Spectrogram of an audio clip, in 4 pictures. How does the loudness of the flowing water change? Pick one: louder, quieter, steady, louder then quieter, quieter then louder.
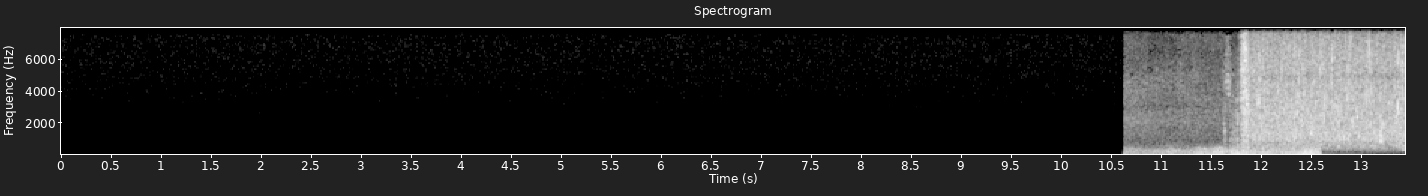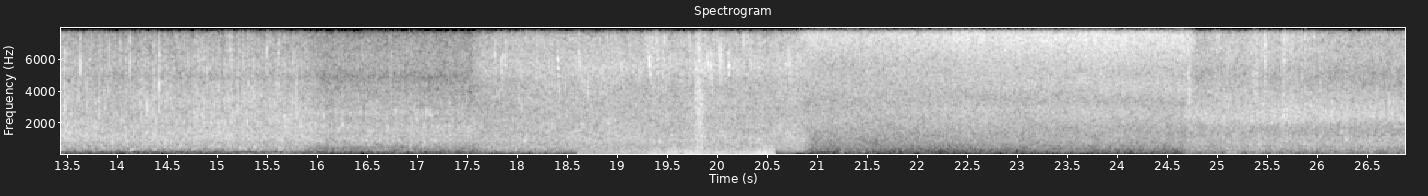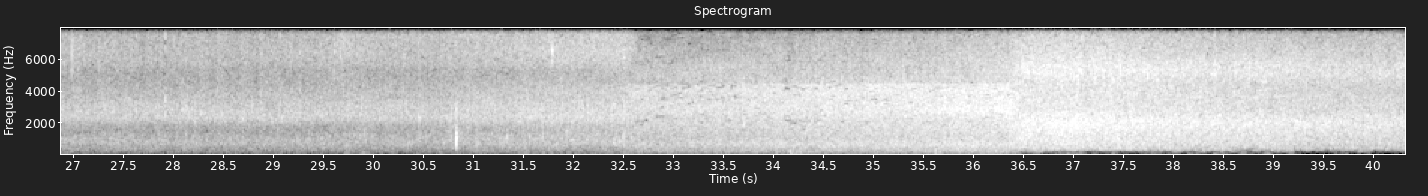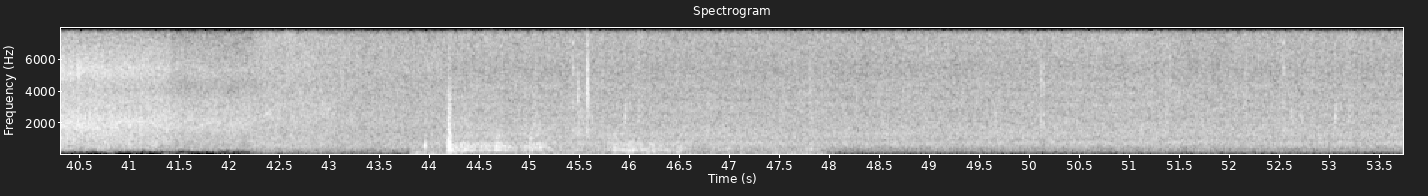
louder then quieter.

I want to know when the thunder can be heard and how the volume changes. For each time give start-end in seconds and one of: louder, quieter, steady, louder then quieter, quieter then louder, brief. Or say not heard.
10.6-12.7 brief
18.6-20.6 brief
43.8-48.0 quieter.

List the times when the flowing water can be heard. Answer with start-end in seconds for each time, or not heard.
11.8-53.6.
